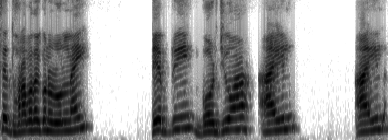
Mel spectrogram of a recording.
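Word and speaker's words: debris: এখানে এস টাও কিন্তু সাইলেন্ট ওকে তারপর দেখি সাইলেন্ট এস এর ধরাবাধার কোন রুল নাই ডেব্রি বর্জুয়া আইল আইল আইল্যান্ড তারপর শব্দের শেষে টি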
